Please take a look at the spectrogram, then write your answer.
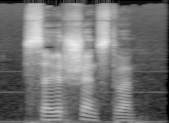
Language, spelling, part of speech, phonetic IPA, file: Russian, совершенство, noun, [səvʲɪrˈʂɛnstvə], Ru-совершенство.ogg
- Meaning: perfection, consummation, fineness, polish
